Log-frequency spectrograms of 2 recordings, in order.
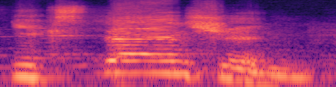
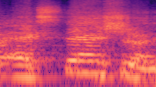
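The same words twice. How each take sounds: First: "Extension" slowly, drawn out on TEN; stress on second-to-last syllable. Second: "extension" said briskly with a full "shon" ending; everyday pronunciation. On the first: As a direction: stretch TEN in "Extension", then drop on the ending. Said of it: "stress brings out the beauty". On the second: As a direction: say "extension" quickly, last syllable as "shon". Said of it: "So it's not extension". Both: Shown as a demonstration.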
